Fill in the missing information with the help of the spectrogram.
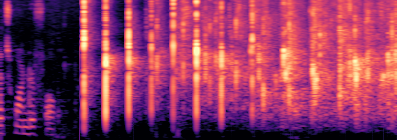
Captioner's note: applause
